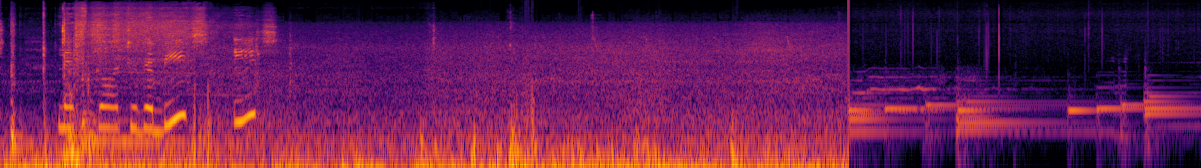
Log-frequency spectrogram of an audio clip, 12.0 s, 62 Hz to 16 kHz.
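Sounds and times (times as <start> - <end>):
car road noise: 0.0 - 8.5
wind rushing over microphone: 0.0 - 8.5
soft piano music: 8.5 - 12.0.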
